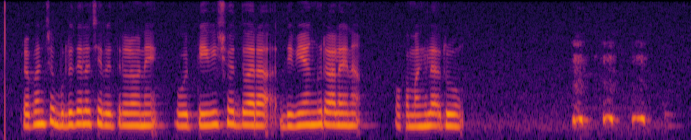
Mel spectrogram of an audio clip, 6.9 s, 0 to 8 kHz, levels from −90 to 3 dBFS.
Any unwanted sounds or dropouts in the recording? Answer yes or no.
yes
